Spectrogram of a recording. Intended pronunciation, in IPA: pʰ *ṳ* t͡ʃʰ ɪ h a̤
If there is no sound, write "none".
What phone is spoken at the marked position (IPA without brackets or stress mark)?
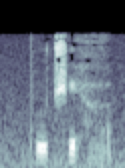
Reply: u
